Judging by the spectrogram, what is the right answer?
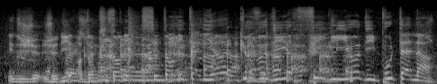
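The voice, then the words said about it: Put-on Italian accent. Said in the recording (French): “J'adore ton accent italien.”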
